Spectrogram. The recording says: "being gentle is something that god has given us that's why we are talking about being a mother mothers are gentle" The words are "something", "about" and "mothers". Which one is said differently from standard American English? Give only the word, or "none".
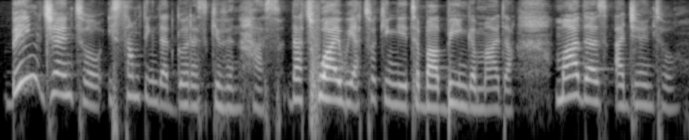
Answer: none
